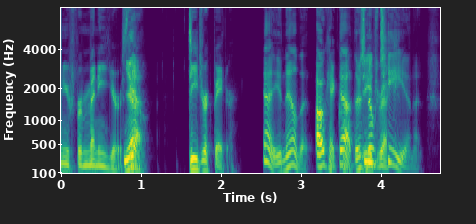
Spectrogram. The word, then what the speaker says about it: Diedrich: Because like they pronounce it like Marlena, like Diedrich. With the T. Yeah. There's no T anywhere in my name. I noticed it's Diedrich.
